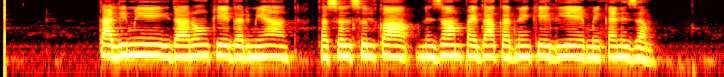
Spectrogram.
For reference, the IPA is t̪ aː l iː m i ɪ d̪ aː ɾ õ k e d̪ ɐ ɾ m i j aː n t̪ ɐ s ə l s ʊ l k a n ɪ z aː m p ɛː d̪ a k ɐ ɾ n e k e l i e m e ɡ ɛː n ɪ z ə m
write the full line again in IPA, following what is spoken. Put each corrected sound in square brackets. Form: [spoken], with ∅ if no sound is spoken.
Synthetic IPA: t̪ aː l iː m i ɪ d̪ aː ɾ õ k e d̪ ɐ ɾ m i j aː n t̪ ɐ s ə l s ʊ l k a n ɪ z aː m p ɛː d̪ a k ɐ ɾ n e k e l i e m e [k] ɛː n ɪ z ə m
